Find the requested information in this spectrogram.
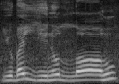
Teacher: لفظ اللہ موٹا پڑھیں گے کیونکہ اس سے پہلے پیش ہے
